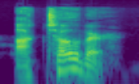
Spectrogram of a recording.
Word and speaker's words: October: October, Okay, October. We don't have here a U, but the pronunciation is October. Okay, October. It's between U and O, but it's more U.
